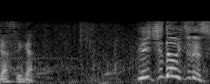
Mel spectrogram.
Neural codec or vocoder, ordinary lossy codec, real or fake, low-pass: none; none; real; none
